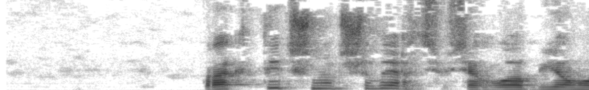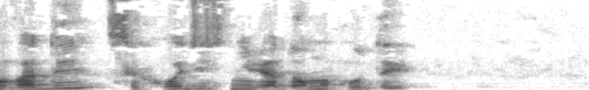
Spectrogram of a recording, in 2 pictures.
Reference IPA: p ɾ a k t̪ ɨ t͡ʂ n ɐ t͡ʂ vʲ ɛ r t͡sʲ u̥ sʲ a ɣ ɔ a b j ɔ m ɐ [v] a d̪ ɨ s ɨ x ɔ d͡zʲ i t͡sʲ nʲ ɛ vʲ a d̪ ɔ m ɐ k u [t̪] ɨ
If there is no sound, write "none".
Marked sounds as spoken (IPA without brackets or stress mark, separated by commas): v, d̪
